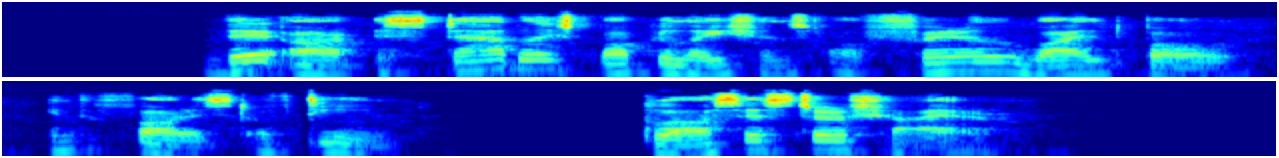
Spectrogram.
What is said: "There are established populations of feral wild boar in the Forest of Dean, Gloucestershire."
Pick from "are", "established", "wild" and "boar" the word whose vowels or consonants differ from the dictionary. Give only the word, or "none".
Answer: boar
